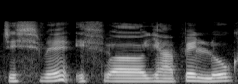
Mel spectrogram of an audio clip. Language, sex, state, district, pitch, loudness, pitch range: Hindi, male, Maharashtra, Mumbai Suburban, 145 Hz, -15 LUFS, 145-165 Hz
